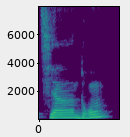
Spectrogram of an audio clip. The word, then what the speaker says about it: tiendrons: Nous vous tiendrons. Esto es otra excepción, aunque termine en EN, vamos a decirla tiendrons.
